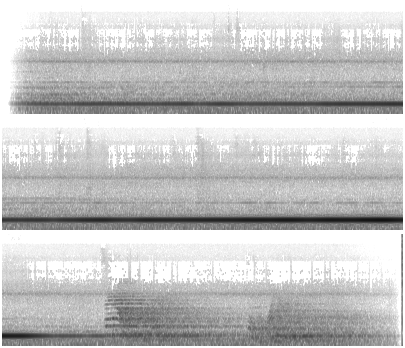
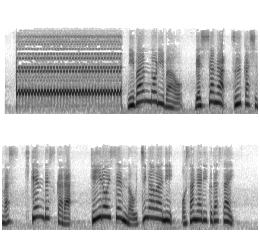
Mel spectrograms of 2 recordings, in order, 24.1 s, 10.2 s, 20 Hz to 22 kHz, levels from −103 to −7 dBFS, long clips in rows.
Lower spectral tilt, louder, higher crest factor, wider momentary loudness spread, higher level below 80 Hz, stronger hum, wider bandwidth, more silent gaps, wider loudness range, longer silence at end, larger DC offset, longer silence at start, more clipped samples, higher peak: about the same, -5.5 dB/octave vs -5 dB/octave; about the same, -24 LUFS vs -23 LUFS; first, 24 dB vs 14 dB; first, 22 LU vs 9 LU; first, -58 dBFS vs -66 dBFS; first, 50 Hz at -55 dBFS vs none; first, 16 kHz vs 9 kHz; neither; first, 23 LU vs 3 LU; first, 0.85 s vs 0.5 s; neither; first, 0.45 s vs 0.25 s; neither; first, -2 dBFS vs -10 dBFS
